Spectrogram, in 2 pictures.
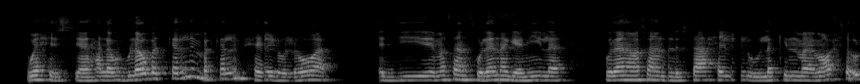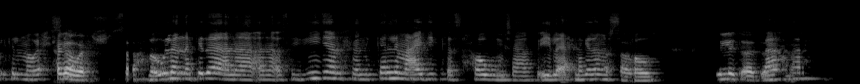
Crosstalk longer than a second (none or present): none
